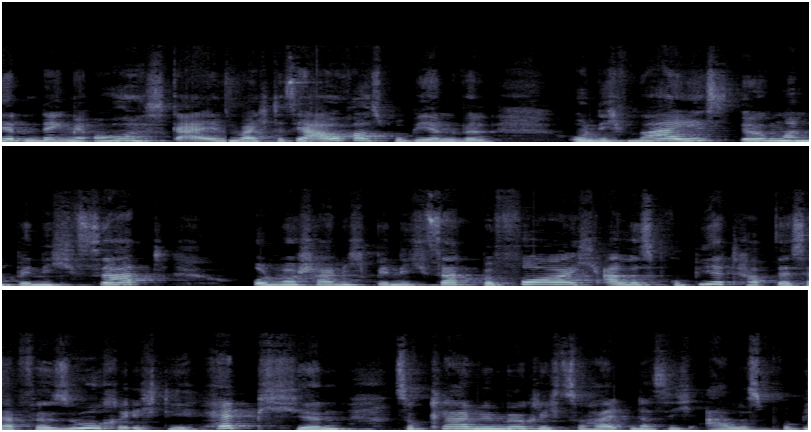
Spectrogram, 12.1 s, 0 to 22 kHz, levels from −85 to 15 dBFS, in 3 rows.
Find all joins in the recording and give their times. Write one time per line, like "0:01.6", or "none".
0:01.1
